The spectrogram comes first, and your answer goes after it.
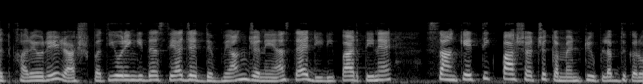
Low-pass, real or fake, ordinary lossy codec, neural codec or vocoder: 7.2 kHz; real; none; none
